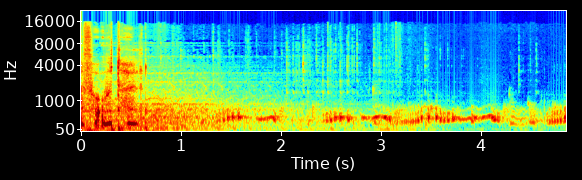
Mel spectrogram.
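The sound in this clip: Pigeons cooing at a main railway station, with low, warbling coos that rise and fall steadily after a brief louder burst at the start.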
